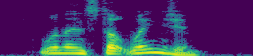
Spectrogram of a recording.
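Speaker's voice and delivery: plain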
